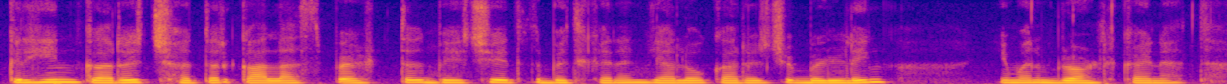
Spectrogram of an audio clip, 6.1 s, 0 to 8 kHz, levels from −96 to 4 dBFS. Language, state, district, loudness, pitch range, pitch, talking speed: Kashmiri, Punjab, Kapurthala, -16 LUFS, 185-200 Hz, 190 Hz, 155 wpm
